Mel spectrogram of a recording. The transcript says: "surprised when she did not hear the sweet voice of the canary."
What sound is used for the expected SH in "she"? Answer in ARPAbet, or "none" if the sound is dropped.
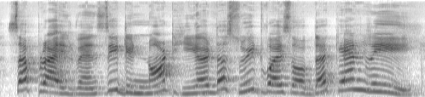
S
